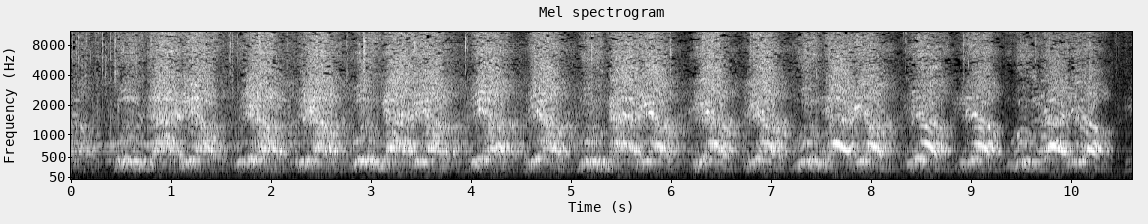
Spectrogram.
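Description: Large crowd of supporters chanting loudly in unison: rhythmic shouted syllables at about two a second, alternating low and high in pitch.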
